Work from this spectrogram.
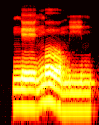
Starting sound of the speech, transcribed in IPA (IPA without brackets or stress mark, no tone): ŋ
